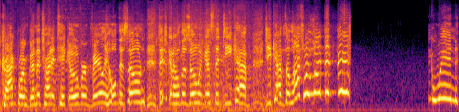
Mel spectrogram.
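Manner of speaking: high, urgent climax building to a scream; excited play-by-play. Real, not acted. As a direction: call the deciding moment at full excitement. Climax of live match call.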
